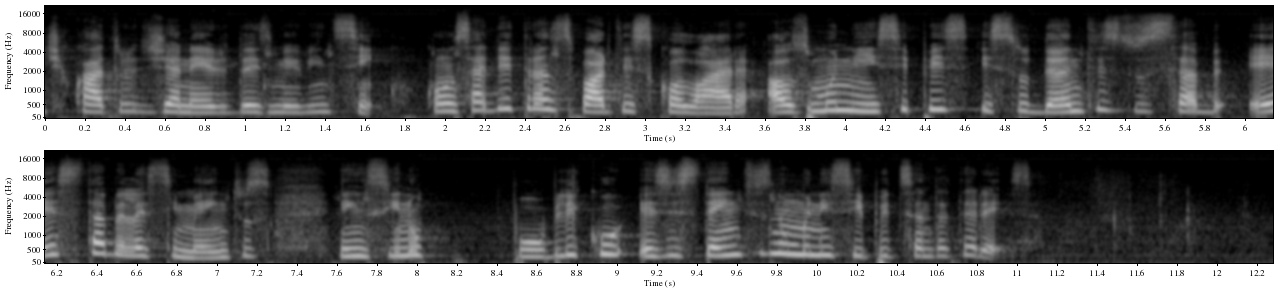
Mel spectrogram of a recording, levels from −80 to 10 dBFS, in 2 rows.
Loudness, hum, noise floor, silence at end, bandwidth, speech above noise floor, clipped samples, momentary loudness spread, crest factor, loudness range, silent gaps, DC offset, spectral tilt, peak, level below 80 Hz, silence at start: -21 LUFS; none; -52 dBFS; 1.2 s; 19 kHz; 31 dB; under 0.1%; 11 LU; 22 dB; 3 LU; none; under 0.1%; -3 dB/octave; 0 dBFS; -50 dBFS; 0.05 s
